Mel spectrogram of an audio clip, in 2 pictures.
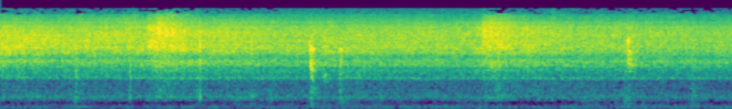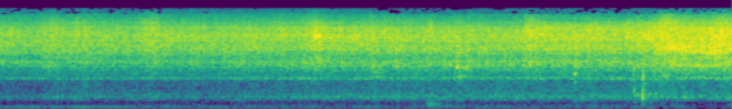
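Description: Chopped vegetables (tomato, cauliflower and greens) sizzling in hot ghee with crackled cumin and spice powder: a steady frying hiss, with a few short clicks about three and six seconds in.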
